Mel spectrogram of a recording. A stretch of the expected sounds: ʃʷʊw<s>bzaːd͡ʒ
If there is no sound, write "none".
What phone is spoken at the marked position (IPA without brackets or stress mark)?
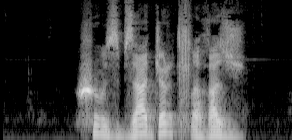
z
